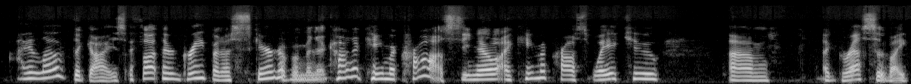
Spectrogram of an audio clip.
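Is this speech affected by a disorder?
Yes: cleft palate; congenital, extremely severe, no nose, no upper lip, trachea issues, experimental plastic surgery; unclear speech at school age, early extreme breathing difficulties, feeding problems.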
